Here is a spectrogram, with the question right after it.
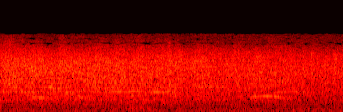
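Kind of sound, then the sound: crowd, audience clapping hands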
